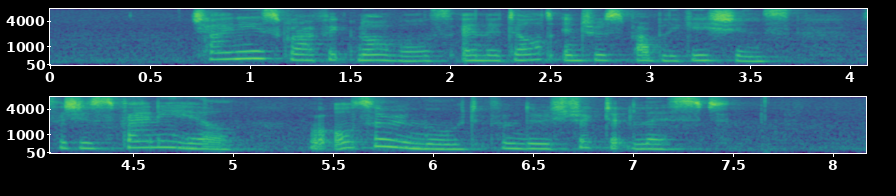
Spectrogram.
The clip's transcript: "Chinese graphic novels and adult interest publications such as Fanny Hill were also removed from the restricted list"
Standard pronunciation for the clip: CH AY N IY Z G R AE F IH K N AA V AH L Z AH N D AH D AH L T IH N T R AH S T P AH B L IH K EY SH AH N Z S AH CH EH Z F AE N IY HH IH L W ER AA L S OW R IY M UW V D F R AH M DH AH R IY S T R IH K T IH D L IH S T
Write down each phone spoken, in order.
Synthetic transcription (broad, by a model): CH AY N IY Z G R AE F IH K N AA V AH L Z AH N AH D AH L T IH N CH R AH S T P AH B L IH K EY SH AH N Z S AH CH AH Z F AE N IY HH IH L W ER AA L S OW R IY M UW V D F R AH M DH AH R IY S T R IH K T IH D L IH S T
